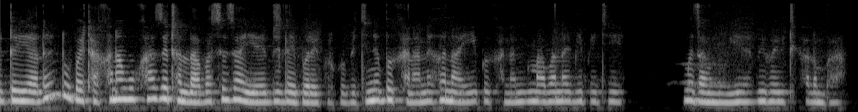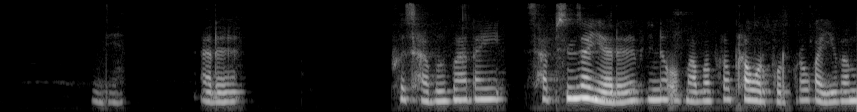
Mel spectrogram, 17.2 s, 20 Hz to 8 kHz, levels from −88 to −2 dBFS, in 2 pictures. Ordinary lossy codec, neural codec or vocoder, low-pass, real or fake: none; none; 7.2 kHz; real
